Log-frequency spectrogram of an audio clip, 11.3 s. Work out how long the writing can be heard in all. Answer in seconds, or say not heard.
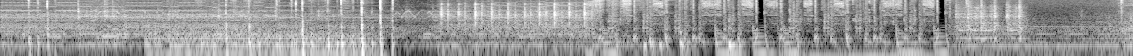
3 s.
